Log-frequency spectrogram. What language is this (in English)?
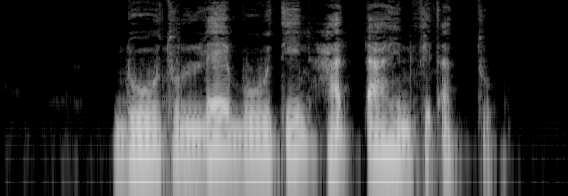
Oromo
